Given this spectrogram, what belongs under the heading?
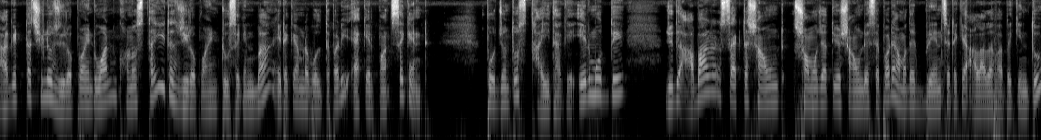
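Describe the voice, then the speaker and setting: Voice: medium pitch, darkish tone, no room sound, clean studio sound. A physics teacher gives an exam-prep lesson. The teacher explains step by step, mixes English technical terms into the talk and asks the student rhetorical questions.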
